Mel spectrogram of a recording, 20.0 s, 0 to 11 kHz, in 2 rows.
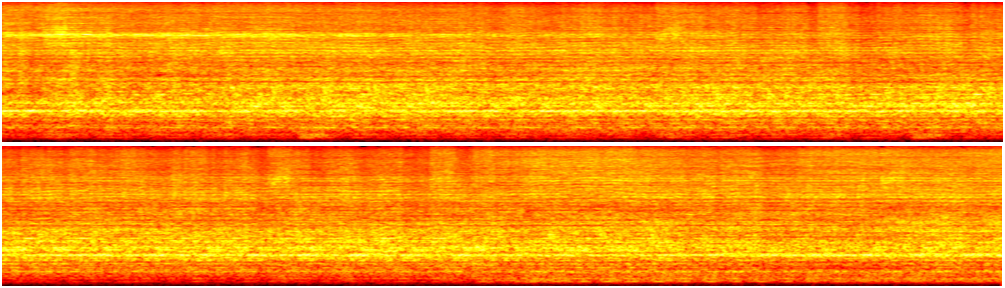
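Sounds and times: distorted noise music: 0:00.0 - 0:20.0
steady tone: 0:00.0 - 0:20.0.

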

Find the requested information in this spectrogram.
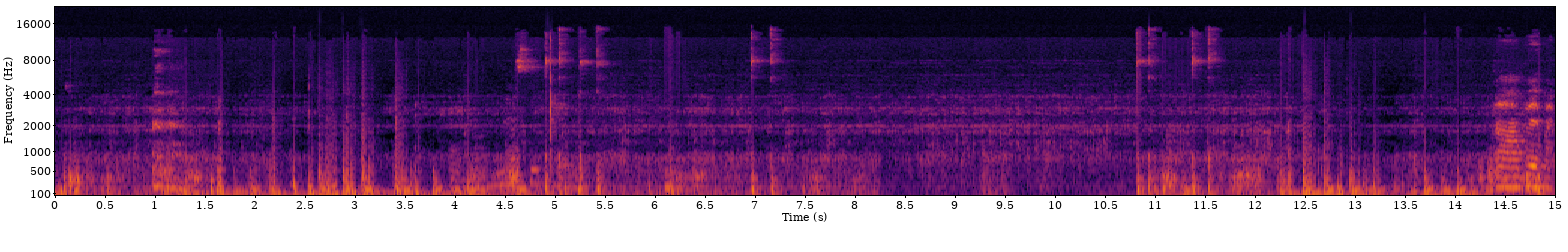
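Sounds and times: crackling rumble on call audio: 0:00.0 - 0:15.0.

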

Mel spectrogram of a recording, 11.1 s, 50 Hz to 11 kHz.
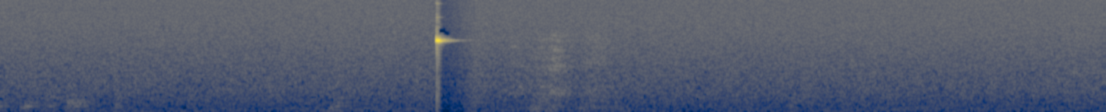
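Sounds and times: short high-pitched electronic beep: 0:04.4 - 0:04.6.

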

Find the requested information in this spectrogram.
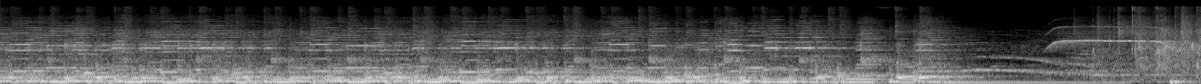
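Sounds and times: band with accordion and bass guitar: 0:00.0 - 0:09.8
long whistle: 0:10.2 - 0:12.0
audience applauding: 0:10.4 - 0:12.0.

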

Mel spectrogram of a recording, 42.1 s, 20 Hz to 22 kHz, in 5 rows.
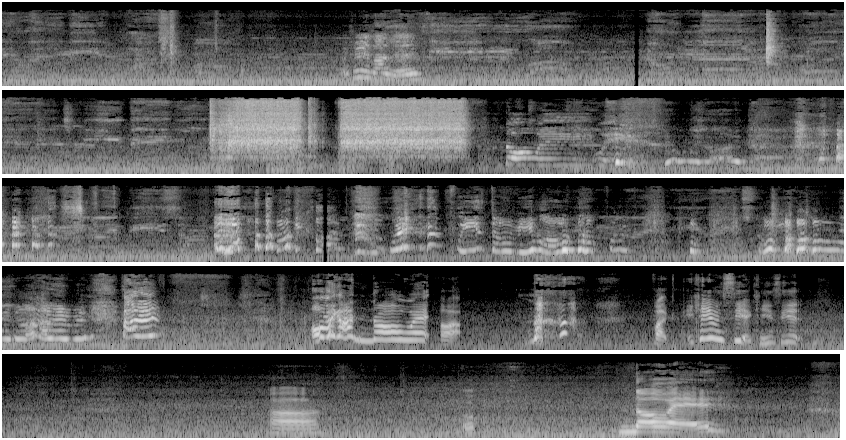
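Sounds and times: person crying out: 0:19.0 - 0:21.3, 0:24.4 - 0:26.9.

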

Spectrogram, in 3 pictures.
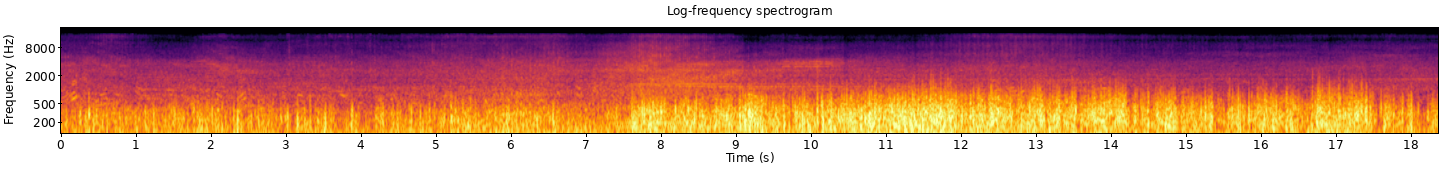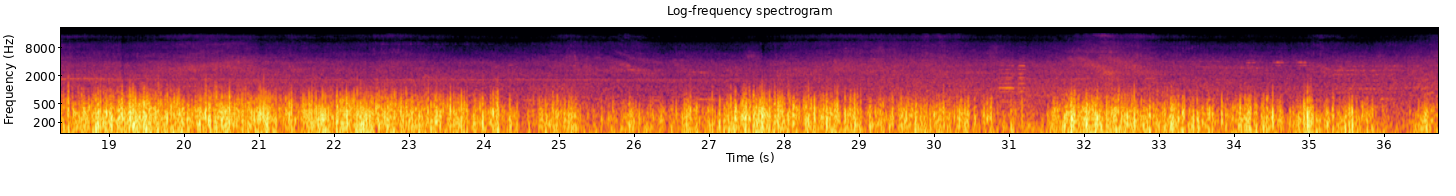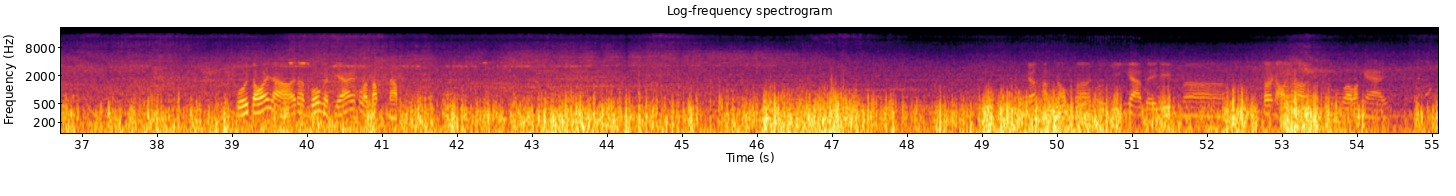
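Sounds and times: motorbike traffic: 0:00.0 - 0:55.0.

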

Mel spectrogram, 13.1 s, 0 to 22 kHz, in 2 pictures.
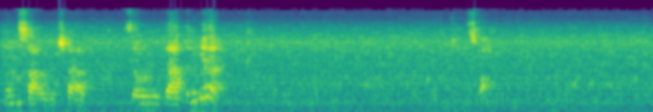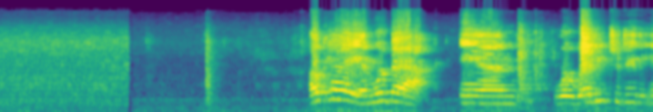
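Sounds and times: room noise hiss: 0:00.0 - 0:13.0.

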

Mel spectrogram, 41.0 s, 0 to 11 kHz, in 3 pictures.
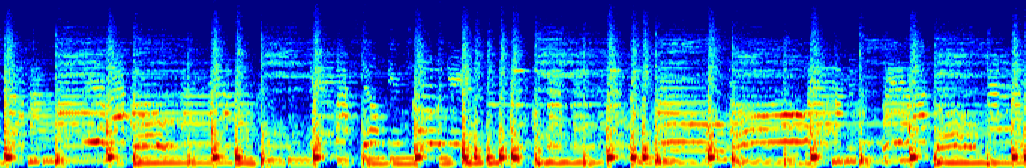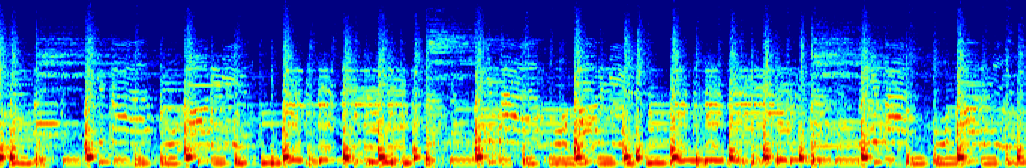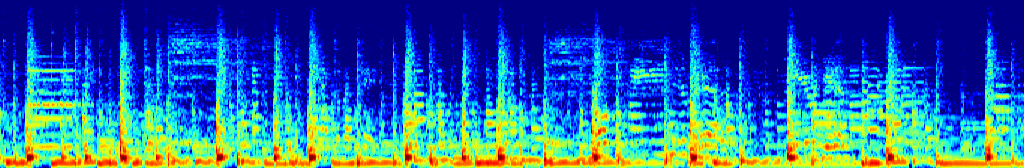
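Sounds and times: drum beat with snare hits: 0:00.0 - 0:38.4
electric guitar lines: 0:00.0 - 0:41.0
sustained bass guitar: 0:00.0 - 0:41.0.

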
